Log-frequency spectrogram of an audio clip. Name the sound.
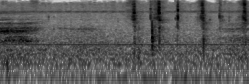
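shuffling cards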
